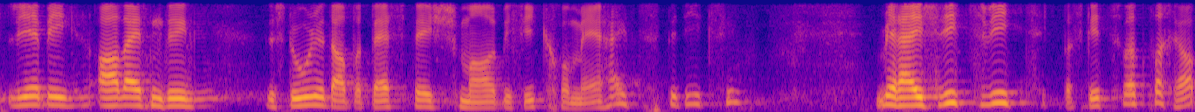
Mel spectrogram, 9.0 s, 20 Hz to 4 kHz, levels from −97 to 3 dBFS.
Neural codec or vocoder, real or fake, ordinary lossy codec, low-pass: codec, 24 kHz, 0.9 kbps, WavTokenizer, small release; fake; none; 3.6 kHz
